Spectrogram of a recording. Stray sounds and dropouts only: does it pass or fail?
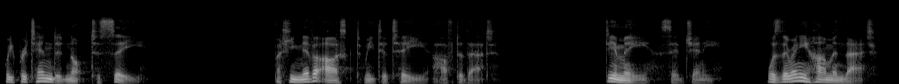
pass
